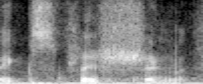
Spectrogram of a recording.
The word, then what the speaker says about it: expression: The accent for second syllable, expression.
